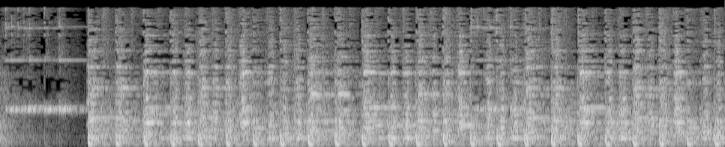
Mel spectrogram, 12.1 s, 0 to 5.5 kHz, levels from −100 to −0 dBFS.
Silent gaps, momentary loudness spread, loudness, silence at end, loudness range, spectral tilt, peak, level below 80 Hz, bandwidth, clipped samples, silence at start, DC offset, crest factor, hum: none; 5 LU; -21 LUFS; 0 s; 1 LU; -8.5 dB/octave; -4 dBFS; -30 dBFS; 5 kHz; under 0.1%; 0 s; under 0.1%; 16 dB; none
